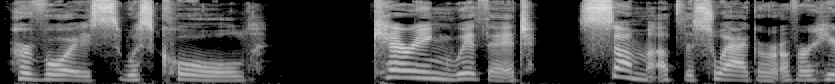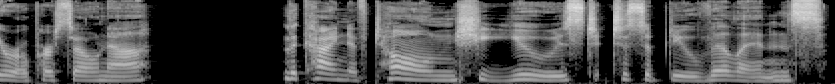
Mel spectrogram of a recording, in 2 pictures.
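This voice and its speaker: A woman narrates an audiobook story at an unhurried pace. Her pitch is medium and the recording is very dry, with no room sound. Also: clean tone, dry recording. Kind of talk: scripted fiction narration.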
